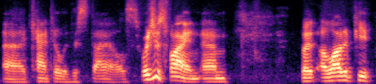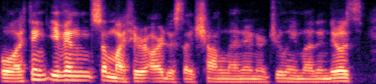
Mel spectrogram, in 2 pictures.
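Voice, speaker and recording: A middle-aged man as a guest musician in a casual interview, talking in a relaxed, rambling way with many fillers and restarts. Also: on the low side, fairly quick.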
